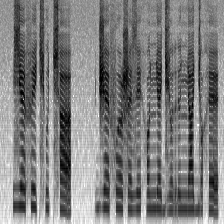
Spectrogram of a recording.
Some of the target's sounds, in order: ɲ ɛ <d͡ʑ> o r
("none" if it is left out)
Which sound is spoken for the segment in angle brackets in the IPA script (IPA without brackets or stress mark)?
d͡ʑ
